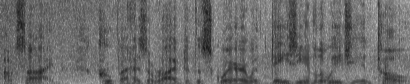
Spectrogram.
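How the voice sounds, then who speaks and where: A man narrating an audio drama from a script, with expressive, dramatic storytelling delivery. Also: sits low, moderate pace, over loud music.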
